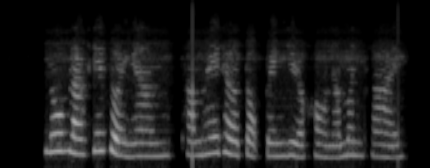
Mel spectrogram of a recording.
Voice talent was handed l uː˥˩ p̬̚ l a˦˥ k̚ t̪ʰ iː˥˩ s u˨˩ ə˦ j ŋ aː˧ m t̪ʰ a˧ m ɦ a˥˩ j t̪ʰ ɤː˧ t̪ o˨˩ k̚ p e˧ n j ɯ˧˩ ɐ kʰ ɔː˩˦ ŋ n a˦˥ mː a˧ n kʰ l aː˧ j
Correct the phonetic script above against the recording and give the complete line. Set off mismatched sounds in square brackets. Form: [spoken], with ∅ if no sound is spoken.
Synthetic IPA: l uː˥˩ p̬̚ l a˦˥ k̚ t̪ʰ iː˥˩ s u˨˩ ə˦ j ŋ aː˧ m t̪ʰ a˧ m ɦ a˥˩ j t̪ʰ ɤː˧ t̪ o˨˩ k̚ p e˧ n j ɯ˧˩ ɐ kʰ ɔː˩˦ ŋ n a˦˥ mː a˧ n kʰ l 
